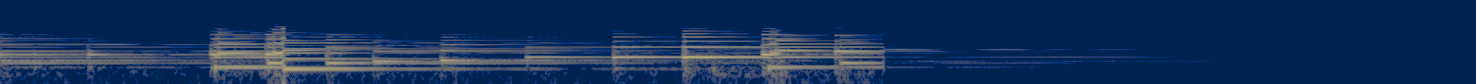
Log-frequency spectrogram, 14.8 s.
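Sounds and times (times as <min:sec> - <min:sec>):
piano music: 0:00.0 - 0:10.3.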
